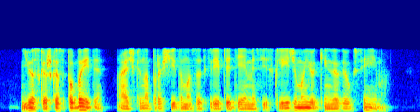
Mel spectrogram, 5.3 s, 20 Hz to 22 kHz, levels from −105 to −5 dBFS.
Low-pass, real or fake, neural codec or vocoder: 3.6 kHz; real; none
